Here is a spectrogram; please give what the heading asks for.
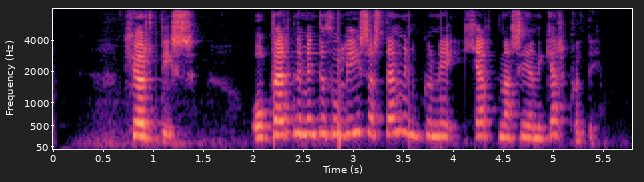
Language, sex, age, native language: Icelandic, female, 40-49, Icelandic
